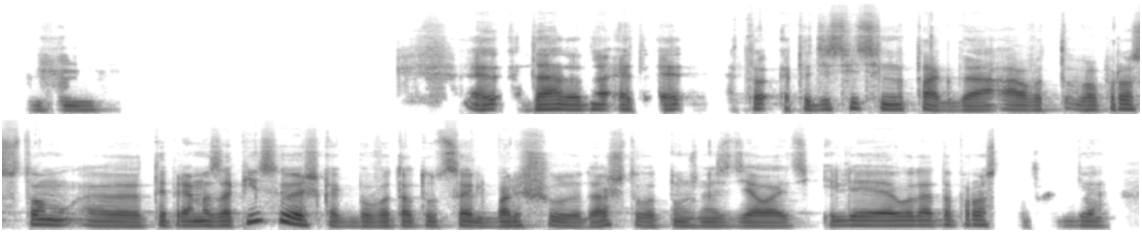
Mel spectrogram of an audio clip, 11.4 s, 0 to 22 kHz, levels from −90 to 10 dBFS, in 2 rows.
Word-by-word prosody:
Мгм. 110 0 -6 1.8
Э, - - +1
да-да-да, 125 0 +4
эт 120 -2 -2
э - - 0 0.2
это - - -2
это - - -5
действительно 130 +1 -2
так, 100 -4 0
да, 110 0 +1
а 115 0 +1
вот 115 0 -6
вопрос 125 +2 -1
в - - -7
том, 140 -2 +2
э, 110 -4 +1
ты - - 0
прямо 120 0 +3
записываешь 155 - +5
как 110 -2 -3
бы 110 0 -2
вот 110 +1 -2
эту 110 +1 0
цель 110 -1 +2
большую, 110 0 0
да, - - +2
что 115 - -4
вот 105 0 -4
нужно 110 -1 -2
сделать? 105 -1 0
Или 125 0 +2
вот 125 +1 +3
это 125 +1 0
просто 135 -1 -2
вот 110 - -22
как 115 - -19
бы 115 -2 -5
115 Hz, 195 wpm, -25 LUFS, 110-125 Hz, 1.8 s, записываешь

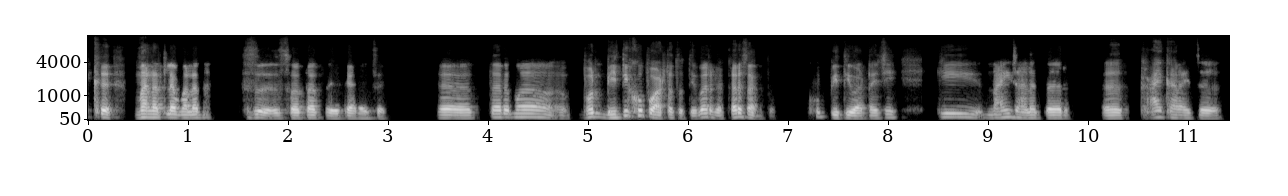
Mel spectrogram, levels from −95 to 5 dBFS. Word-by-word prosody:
एक - - -7 0.4
मनातल्या 130 -1 +5
मनात 120 +1 +2 0.4
स्व 100 0 +2
स्वतःच 110 +1 +3
हे 100 - +4
करायचं. 95 -1 -1 0.6
अ, 110 -1 +4 0.2
तर 135 0 +3
मग 140 -5 0 0.2
पण 150 0 +2
भीती 120 +10 0
खूप 200 - 0
वाटत - - +2
होती - - -5
बरं 435 -1 +1
का - - -2
खरं - - +6
सांगतो. - - -4 0.3
खूप 155 - -12
भीती 115 0 -3
वाटायची 105 +3 +1 0.5
की 140 -2 -4
"नाही 130 +4 -4
झालं 110 -4 -2
तर 110 0 +5 0.4
तर 110 0 +2 0.2
काय 130 - -4
करायचं? 105 -5 -2
120 Hz, 150 wpm, -22 LUFS, 110-140 Hz, 0.6 s, खरं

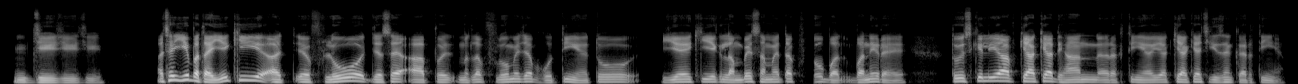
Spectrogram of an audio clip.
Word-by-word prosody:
जी, 100 -1 0
जी, 90 0 -4
जी। 85 -1 -11 0.6
अच्छा 200 - +4
ये 200 +1 +6
बताइए 150 - +6
कि 190 +1 +1
अ, 115 - +4
त 115 +3 -2
फ़्लो 145 +8 +2
जैसे 120 +2 0
आप 105 -5 -1
मतलब 105 +1 -3
फ़्लो 110 +2 -4
में 130 +2 -1
जब 130 -3 -2
होती 95 +6 -4
हैं 95 -2 -2
तो 115 - -4 0.6
ये 115 +3 +2
है 120 - +1
कि 120 +2 -2
एक 120 - -4
लंबे 105 +3 +1
समय 115 -1 -2
तक 125 +2 -3
फ़्लो 120 +1 -8
बन 100 -2 -3
बने 110 +5 0
रहे। 90 -5 -4 0.5
तो 145 - +1
इसके 145 +4 -1
लिए 165 +1 +1
आप 140 - -5
क्या-क्या 145 +1 +5
ध्यान 110 -2 -2
रखती 105 +2 -5
हैं? 100 0 -1
या 110 +1 -1
क्या-क्या 120 +2 0
चीजें 110 -1 -4
करती 100 -1 -6
हैं? 80 -3 -14
110 Hz, 200 wpm, -22 LUFS, 105-125 Hz, 0.6 s, ये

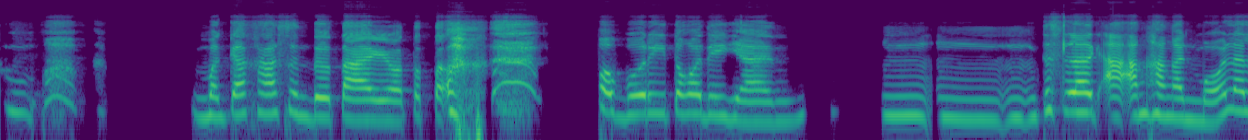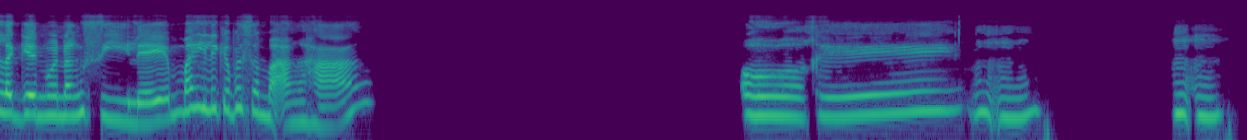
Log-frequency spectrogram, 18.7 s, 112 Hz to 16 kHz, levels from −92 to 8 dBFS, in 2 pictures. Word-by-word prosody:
Hmm. 305 -3 -15 1.2
Magkakasundo 270 0 0
tayo, 230 -2 +5
totoo. 260 +3 -2 1.1
Paborito 285 -2 +1
ko 280 -1 +3
din 265 -1 -3
yan. 220 -2 0 0.8
Mm, 265 -1 -8
mm, 235 -1 -11
tas 320 -1 -1
lag 300 -1 +8
aanghangan 260 -2 +4
mo, 225 +2 -1
lalagyan 285 -4 +1
mo 265 - -5
ng 265 +2 -3
sili, 230 -5 -4
mahilig 335 +4 -3
ka 325 - -6
ba 360 - -4
sa 320 - -7
maanghang? 205 - -6 2.9
Okey. 270 +4 -6
Mm. 270 0 -11 1.0
Mm. 265 -2 -9
265 Hz, 85 wpm, -22 LUFS, 245-290 Hz, 2.9 s, lag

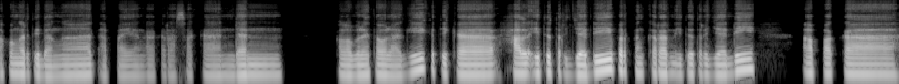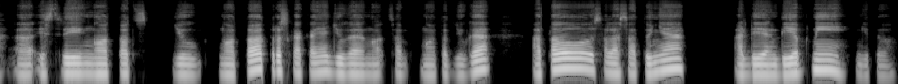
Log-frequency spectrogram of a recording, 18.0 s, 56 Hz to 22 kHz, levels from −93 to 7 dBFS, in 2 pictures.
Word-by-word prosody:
Aku 120 +3 -9
ngerti 120 -1 -1
banget 110 +2 -3
apa 105 +1 -15
yang 105 0 -10
Kakak 105 0 -15
rasakan. 110 0 -9
Dan 110 0 -2 0.5
kalau 110 -1 -1
boleh 110 0 +1
tahu 115 -2 0
lagi, 110 +9 0
ketika 115 -3 +2
hal 125 0 +5
itu 125 +2 +1
terjadi, 120 +5 +5
pertengkaran 125 -3 0
itu 120 0 -4
terjadi, 120 +8 +2 0.5
apakah, 120 -2 0
eee, 115 0 -4
istri 125 +1 +1
ngotot 120 0 -1
s - - -15 0.3
jug 115 -2 -4 0.2
ngotot 140 +8 +2
terus, 145 -1 0
Kakaknya 130 +2 -1
juga 120 -1 0
ngo 115 0 -7
sam 115 - -9 0.2
ngotot 110 0 -9
juga, 115 +6 0 0.5
atau 165 +7 +5
salah 130 -5 -2
satunya 135 +8 0 0.5
ada 115 0 -2
yang 115 0 0
diem 120 +2 +3
nih? 160 -1 +3 0.3
Gitu. 110 0 -16
120 Hz, 135 wpm, -22 LUFS, 115-125 Hz, 0.5 s, hal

